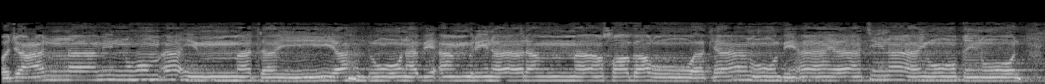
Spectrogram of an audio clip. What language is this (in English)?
Arabic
